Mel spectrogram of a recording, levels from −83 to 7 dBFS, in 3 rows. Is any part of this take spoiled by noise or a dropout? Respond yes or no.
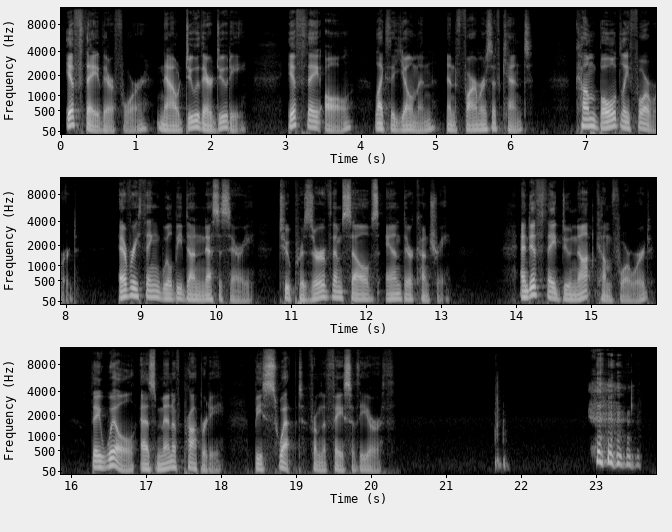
yes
